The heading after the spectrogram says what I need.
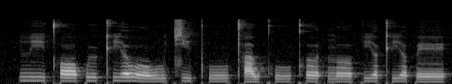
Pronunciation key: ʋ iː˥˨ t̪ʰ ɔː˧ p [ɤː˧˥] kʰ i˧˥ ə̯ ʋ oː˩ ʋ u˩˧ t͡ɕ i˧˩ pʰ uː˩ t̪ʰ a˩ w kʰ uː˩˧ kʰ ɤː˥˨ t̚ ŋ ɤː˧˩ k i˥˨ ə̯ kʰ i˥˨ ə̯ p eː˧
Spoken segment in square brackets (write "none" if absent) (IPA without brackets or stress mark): ɯː˧˥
